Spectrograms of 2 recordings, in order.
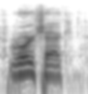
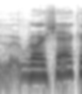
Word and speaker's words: Rorschach: Rorschach. – Ha-ha. – You should know how to pronounce that, Rorschach.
